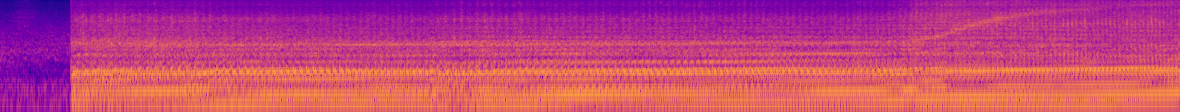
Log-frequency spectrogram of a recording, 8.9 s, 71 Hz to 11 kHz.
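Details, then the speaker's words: Twin-turbo Coyote V8 on a dyno, run on four cylinders with one bank's injectors unhooked. Under hard pull the drone rises, then breaks up and falters twice. Misfire under load seen as erratic air-fuel, boost not dumped; something more suspected, unconfirmed. "Misfiring, but it sounded like, if you see the graph, it laid over, something else was happening, not just misfiring."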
